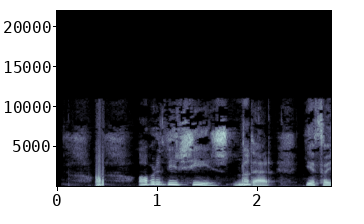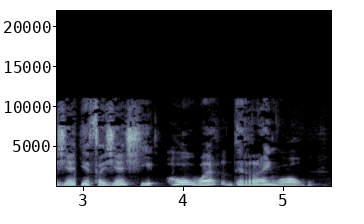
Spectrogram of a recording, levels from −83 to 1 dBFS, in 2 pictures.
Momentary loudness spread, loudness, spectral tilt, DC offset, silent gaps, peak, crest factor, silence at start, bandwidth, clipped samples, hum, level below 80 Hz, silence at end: 9 LU; -20 LUFS; -4 dB/octave; under 0.1%; none; -4 dBFS; 16 dB; 0.15 s; 11.5 kHz; under 0.1%; none; -56 dBFS; 0.2 s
